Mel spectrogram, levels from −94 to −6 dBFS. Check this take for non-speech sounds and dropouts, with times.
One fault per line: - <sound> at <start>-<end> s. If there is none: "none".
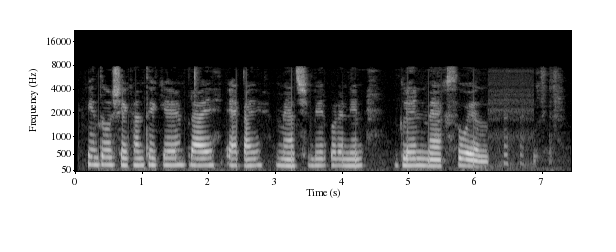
- laugh at 6.4-6.8 s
